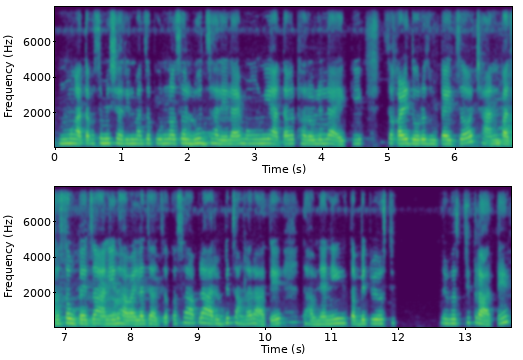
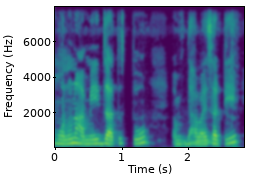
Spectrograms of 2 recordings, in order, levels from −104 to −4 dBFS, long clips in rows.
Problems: none marked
